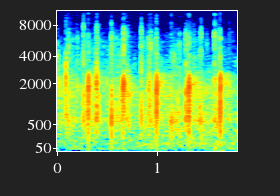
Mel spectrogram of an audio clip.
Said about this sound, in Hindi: मैं चाहूंगा कि जरा जोरदार तालियों से ऐसे यशस्वी चेयरमैन का हम अभिनंदन करें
